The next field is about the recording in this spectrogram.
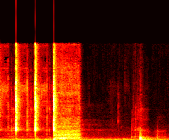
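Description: A torch lighter clicks repeatedly but fails to light. There are several sharp, bright clicks at uneven intervals, and one is followed by a short hissing burst of gas before the quiet returns.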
